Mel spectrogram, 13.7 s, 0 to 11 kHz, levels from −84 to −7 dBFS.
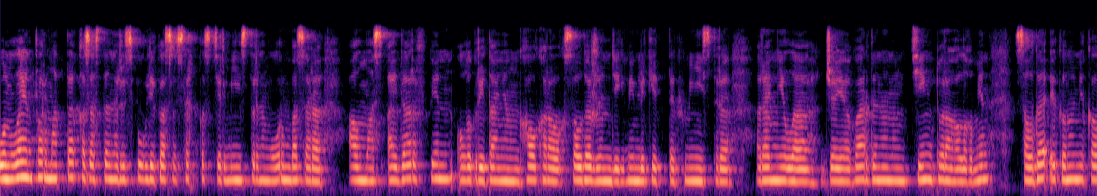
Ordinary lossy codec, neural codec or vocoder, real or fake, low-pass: none; codec, 16 kHz, 4 kbps, FunCodec, trained on Chinese and English, 50 frames a second; fake; 7.2 kHz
